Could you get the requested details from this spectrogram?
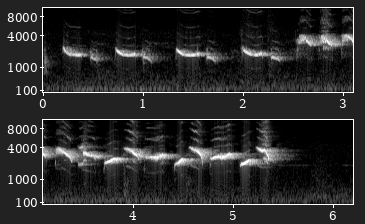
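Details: Chinese hwamei in energetic 'gacor' song: four separated downslurred whistles, then a rapid run of higher, bright, rippling notes strung tightly together before falling silent.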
